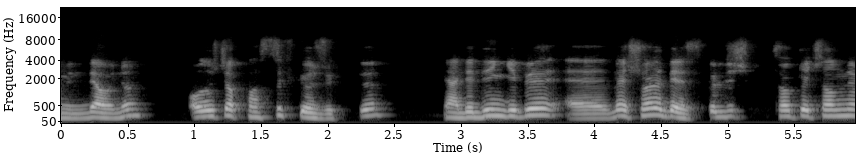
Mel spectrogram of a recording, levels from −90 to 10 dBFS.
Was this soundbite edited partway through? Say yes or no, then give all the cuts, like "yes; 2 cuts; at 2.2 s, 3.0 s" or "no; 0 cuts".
no; 0 cuts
